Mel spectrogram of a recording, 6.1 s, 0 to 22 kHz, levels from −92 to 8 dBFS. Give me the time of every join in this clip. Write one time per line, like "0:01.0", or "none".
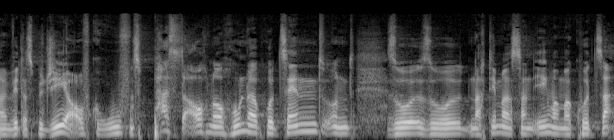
0:01.3
0:03.9

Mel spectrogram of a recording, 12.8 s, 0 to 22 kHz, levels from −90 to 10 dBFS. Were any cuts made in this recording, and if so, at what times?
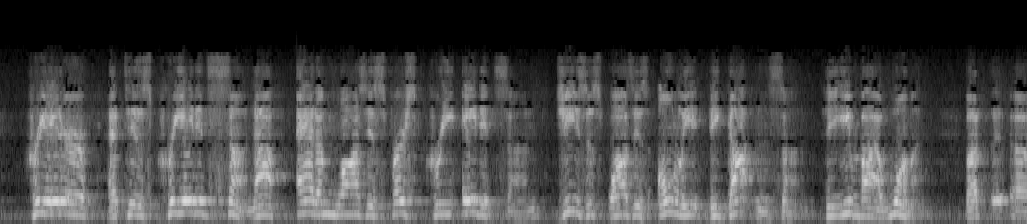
0:01.6
0:06.8
0:10.2
0:10.7

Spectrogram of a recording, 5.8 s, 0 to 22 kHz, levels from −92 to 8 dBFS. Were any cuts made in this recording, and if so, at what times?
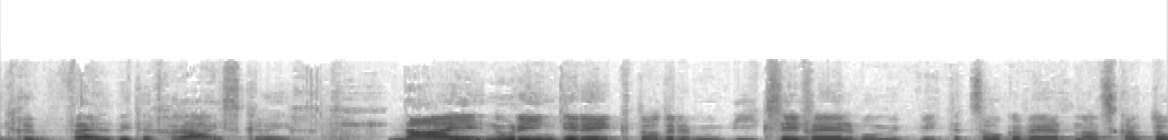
0:01.9
0:04.0
0:04.6

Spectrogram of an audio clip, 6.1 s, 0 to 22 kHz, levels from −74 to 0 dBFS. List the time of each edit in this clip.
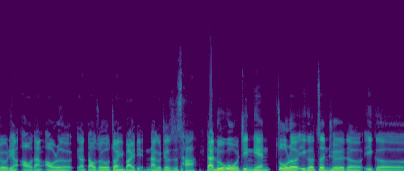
0:03.0

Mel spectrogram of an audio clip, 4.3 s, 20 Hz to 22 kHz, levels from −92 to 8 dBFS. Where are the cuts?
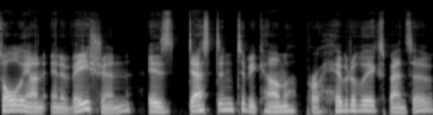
0:01.4

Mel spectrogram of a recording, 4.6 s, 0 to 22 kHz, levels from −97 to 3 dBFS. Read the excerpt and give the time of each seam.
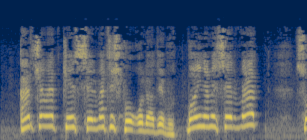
0:02.7

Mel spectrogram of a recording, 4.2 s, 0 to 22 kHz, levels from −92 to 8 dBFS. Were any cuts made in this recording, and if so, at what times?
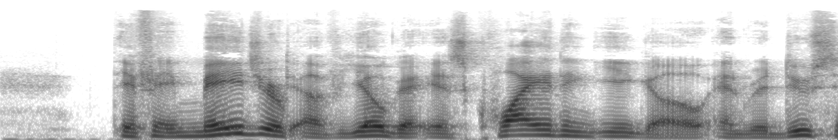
0:01.4
0:03.0

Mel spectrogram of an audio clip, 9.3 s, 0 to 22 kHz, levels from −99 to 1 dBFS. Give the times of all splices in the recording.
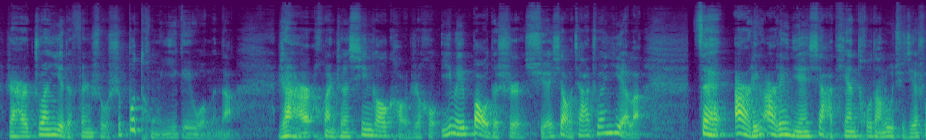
0:06.9

